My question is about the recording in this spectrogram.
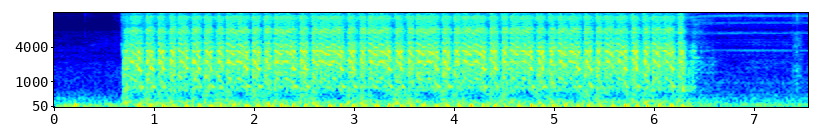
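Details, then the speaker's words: GSXR with a 600-to-750 engine swap, first start attempt after only clicking last time: the starter spins the engine with rapid, even chugging for about six seconds but it never catches; it cranks but won't start. "No start. It's way better than the click from last time though, so let's try one more time."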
